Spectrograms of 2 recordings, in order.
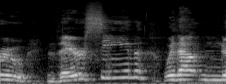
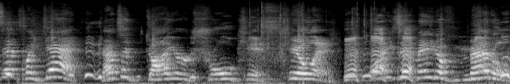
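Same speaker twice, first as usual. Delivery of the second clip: excited; 4 semitones higher, 5 dB louder than usual. Acted. Alarmed reaction to trollkin.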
